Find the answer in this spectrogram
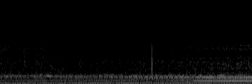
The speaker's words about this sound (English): Here comes a car in the drive.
